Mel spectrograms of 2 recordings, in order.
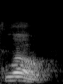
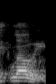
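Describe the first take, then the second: First: The word ends without an extra vowel. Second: The word ends with an added 'ee' sound. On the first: The speaker is not from Texas. "most of the country says slow" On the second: The speaker is from Texas. "a dead giveaway that you're from Texas, you say slowy"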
